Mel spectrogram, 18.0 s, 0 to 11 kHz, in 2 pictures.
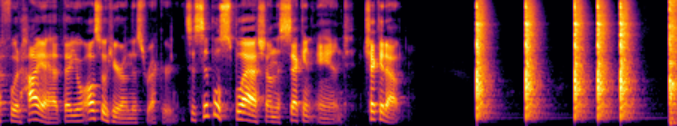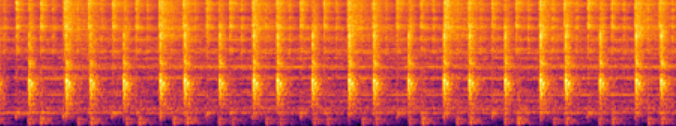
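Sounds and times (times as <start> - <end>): drum kit groove: 9.0 - 18.0
ride cymbal: 9.0 - 18.0.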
